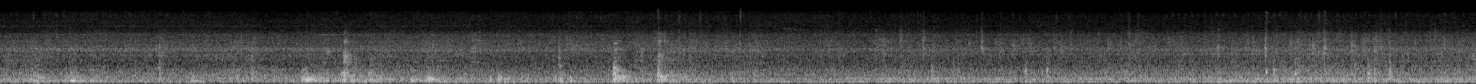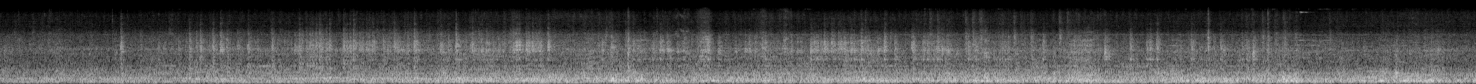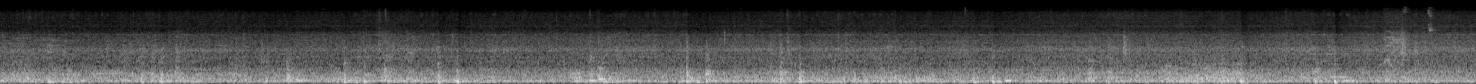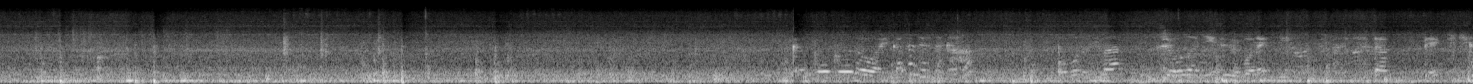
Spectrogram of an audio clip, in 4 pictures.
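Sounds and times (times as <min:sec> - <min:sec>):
small train rattling on track: 0:00.0 - 0:59.0
wheels clicking over rail joints: 0:08.6 - 0:59.0.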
